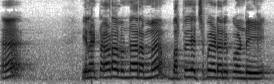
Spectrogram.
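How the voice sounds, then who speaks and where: A man preaching a sermon, telling stories and acting out the voices of the people in them. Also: normal speed. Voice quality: high-pitched, animated storytelling with acted quotes. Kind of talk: sermon with storytelling. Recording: long hall reverb.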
